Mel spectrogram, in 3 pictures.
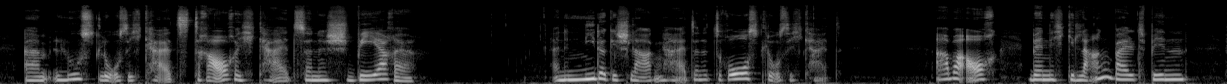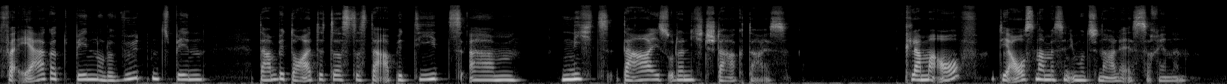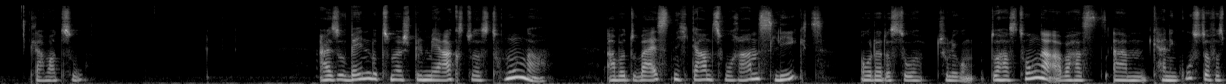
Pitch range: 195-225 Hz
